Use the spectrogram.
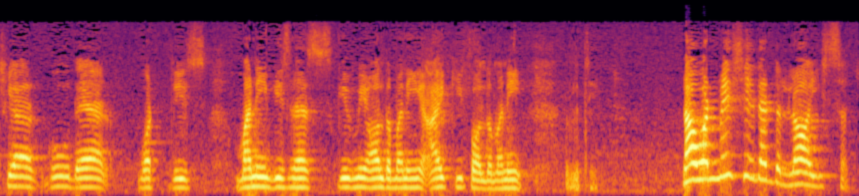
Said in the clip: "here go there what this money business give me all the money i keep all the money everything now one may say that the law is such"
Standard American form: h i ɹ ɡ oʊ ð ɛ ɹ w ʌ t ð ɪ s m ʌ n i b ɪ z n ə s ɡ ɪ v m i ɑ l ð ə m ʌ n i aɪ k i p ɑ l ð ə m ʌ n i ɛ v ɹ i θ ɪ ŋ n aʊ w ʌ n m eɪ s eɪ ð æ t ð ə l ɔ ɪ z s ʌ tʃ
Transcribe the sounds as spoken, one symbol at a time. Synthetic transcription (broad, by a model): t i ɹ ɡ oʊ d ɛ ɹ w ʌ t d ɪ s m ʌ n i b ɪ z n ə s ɡ ɪ v m i ɑ l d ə m ʌ n i aɪ k i p ɑ l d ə m ʌ n i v i t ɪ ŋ n aʊ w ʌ n m eɪ s eɪ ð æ t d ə l ɔ ɪ z s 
